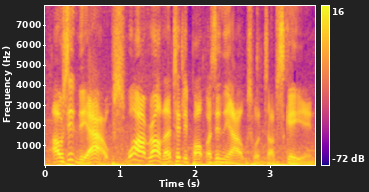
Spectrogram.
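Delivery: posh British caricature; hammed-up posh English. Shown as a demonstration. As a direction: put on a silly posh toff voice. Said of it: "I sound well posh".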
